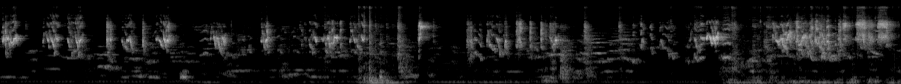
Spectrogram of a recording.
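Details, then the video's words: Budgerigars of many new colour varieties in a playground setup, chattering busily: dense, rapid squeaky chirps and warbles with scratchy notes, overlapping continuously, with faint low thumps in the background. "budgies parrot"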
